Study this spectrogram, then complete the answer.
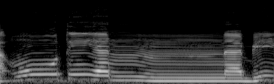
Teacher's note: نون کے اوپر تشدید ہے یہاں پر غنہ ہوگا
